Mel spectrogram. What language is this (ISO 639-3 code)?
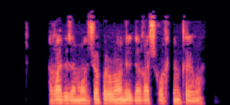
pus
